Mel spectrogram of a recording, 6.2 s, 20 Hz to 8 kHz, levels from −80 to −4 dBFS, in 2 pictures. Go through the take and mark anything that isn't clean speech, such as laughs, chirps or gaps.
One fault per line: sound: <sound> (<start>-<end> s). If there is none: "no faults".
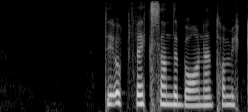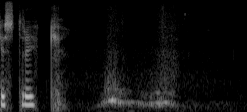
sound: whoosh (4.2-5.6 s)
